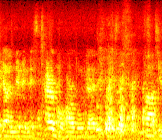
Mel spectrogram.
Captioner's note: laughter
